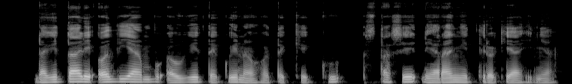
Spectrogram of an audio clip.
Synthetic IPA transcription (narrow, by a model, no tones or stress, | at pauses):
ndaɣetaɾeʔɔðiamboʔauɣetɛkwenaoɦɔtɛkeku | staseneaɾaɲetiɾɔkjaɦḭɲa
